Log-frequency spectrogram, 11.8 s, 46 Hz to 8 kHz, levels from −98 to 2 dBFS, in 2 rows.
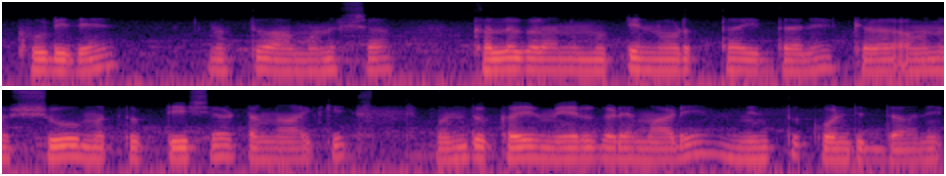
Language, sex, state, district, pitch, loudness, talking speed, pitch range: Kannada, male, Karnataka, Shimoga, 120 Hz, -40 LUFS, 105 wpm, 115-125 Hz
